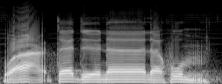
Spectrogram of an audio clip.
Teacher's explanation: ada qalqalah pada lafal dal yang disukunkan. Waadna lahum ya dannya dipantulkan karena ya qalqalah.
